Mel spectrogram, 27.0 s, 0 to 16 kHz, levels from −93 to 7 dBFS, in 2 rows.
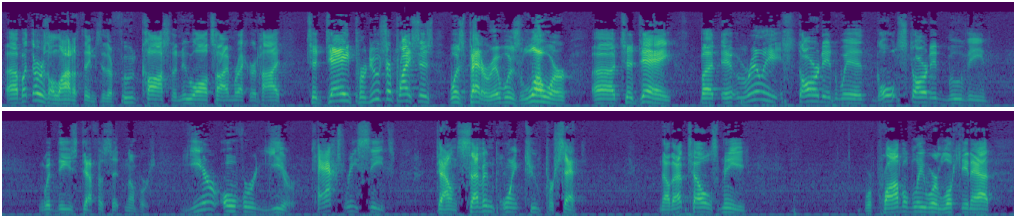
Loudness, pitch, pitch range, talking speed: -22 LUFS, 145 Hz, 100-170 Hz, 120 wpm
